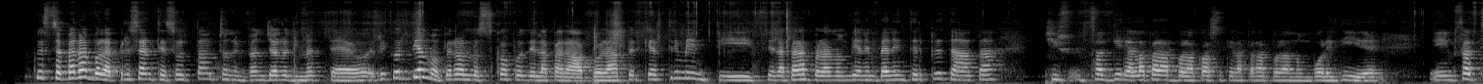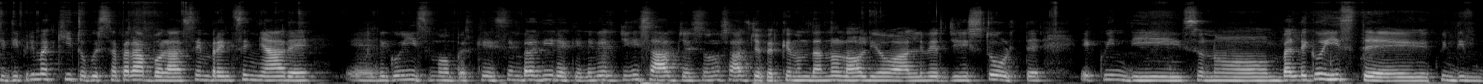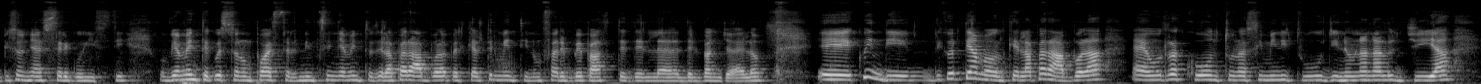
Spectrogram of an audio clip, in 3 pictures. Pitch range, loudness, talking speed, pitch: 185-215 Hz, -24 LUFS, 135 wpm, 195 Hz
